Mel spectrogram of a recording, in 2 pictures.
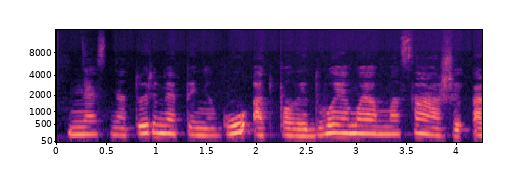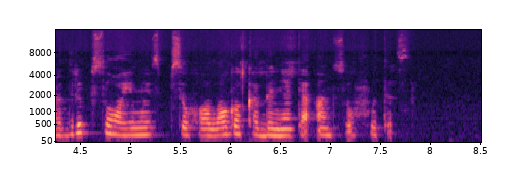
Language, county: Lithuanian, Vilnius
